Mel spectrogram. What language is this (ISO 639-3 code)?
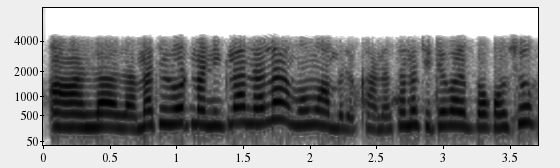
nep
